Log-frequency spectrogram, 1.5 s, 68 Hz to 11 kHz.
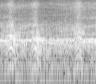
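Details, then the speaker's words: Kyosho MP9 nitro buggy during first-run needle tuning, with the mixture leaned too far: the high buzzing engine rises in short bursts about three times a second but keeps falling back and won't accelerate. It is running too lean and starving. "Can you hear that? When you try to accelerate. Won't do it. That's because you've taken away too much food. It's starving."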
